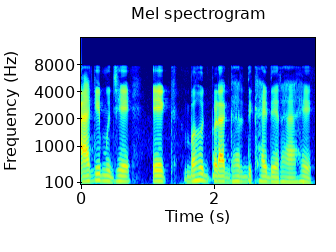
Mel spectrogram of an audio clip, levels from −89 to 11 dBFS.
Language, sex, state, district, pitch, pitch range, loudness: Hindi, male, West Bengal, Alipurduar, 130 Hz, 120-135 Hz, -25 LUFS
